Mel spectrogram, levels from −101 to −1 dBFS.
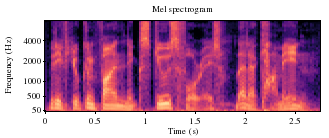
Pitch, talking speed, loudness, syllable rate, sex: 95 Hz, 285 wpm, -19 LUFS, 5.9 syllables/s, male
